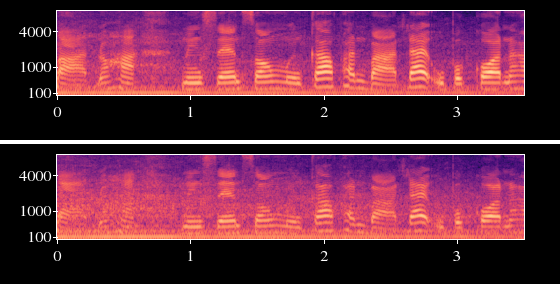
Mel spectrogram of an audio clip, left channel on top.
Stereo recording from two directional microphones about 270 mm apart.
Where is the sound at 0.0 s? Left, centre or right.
Centre.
